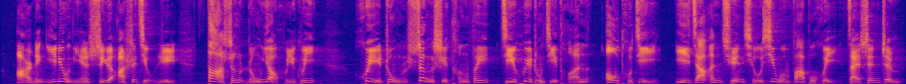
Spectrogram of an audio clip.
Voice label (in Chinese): 男, 企业宣传; 惠众集团全球新闻发布会配音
